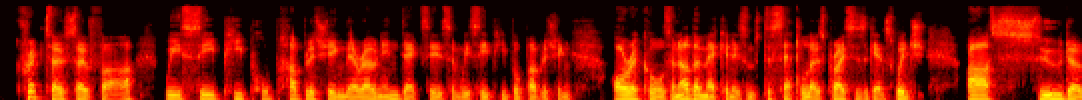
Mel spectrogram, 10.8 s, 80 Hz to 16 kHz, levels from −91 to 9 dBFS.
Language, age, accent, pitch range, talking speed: English, 30-49, British, 120-145 Hz, 150 wpm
